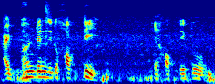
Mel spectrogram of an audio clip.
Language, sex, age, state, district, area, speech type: Assamese, male, 30-45, Assam, Morigaon, rural, spontaneous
